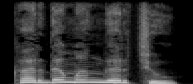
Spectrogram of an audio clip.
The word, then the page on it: ಕರ್ದಮಂಗರ್ಚು: Kannada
